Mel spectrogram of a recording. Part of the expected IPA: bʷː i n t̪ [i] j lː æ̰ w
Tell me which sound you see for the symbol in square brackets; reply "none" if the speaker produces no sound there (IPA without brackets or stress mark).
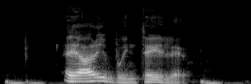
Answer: æ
